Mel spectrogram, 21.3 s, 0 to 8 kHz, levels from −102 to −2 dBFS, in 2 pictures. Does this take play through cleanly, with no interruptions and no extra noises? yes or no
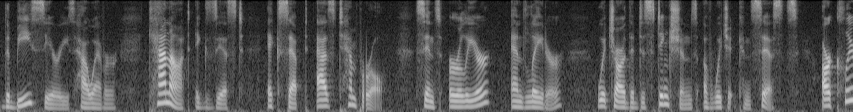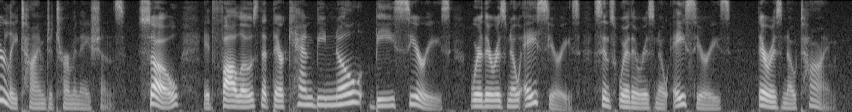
no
